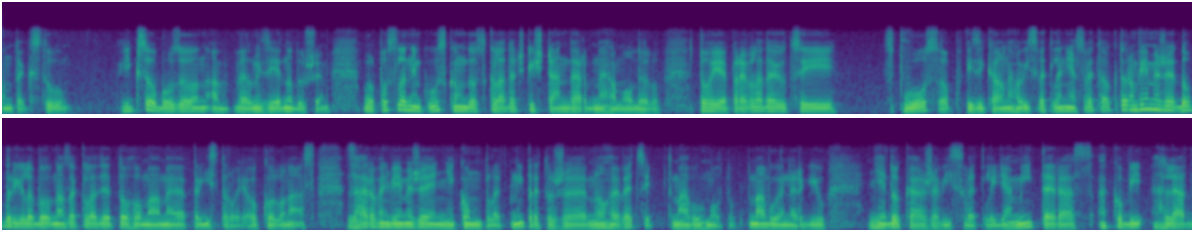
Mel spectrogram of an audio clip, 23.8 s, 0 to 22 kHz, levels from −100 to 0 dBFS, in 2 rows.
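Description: Nothing stood out on listening to this speech recording.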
